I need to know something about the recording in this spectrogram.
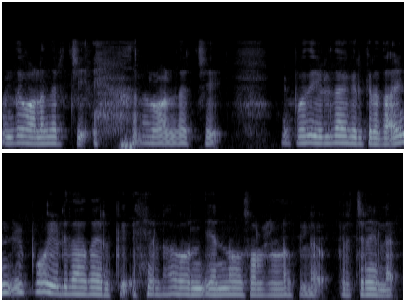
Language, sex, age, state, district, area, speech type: Tamil, female, 30-45, Tamil Nadu, Tirupattur, rural, spontaneous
